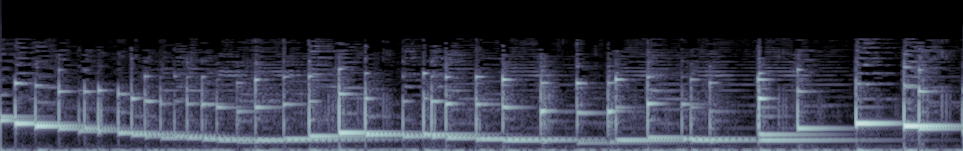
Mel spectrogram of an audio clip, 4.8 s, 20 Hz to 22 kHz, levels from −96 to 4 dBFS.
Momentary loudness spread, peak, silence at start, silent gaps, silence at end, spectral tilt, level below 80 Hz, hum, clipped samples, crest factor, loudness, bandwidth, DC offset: 11 LU; -6 dBFS; 0 s; none; 0 s; -5.5 dB/octave; -40 dBFS; none; under 0.1%; 16 dB; -25 LUFS; 7.6 kHz; under 0.1%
